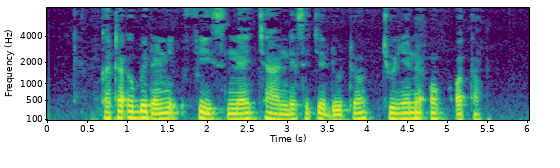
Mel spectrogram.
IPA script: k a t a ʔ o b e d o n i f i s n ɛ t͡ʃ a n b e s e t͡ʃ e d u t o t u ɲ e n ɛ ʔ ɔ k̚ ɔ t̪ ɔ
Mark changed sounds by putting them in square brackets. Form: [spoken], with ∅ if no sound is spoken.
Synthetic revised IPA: k a t a ʔ o b e d o n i f i s n ɛ t͡ʃ a n [d] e s e t͡ʃ e d u t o [t͡ʃ] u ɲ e n ɛ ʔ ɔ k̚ ɔ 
